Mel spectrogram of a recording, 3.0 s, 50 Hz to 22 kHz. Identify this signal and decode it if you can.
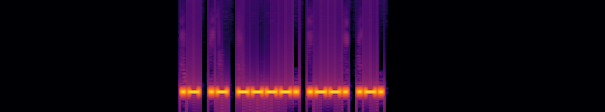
Morse code, heard as a keyed tone, about 68 wpm, 700 Hz. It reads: AA9PR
